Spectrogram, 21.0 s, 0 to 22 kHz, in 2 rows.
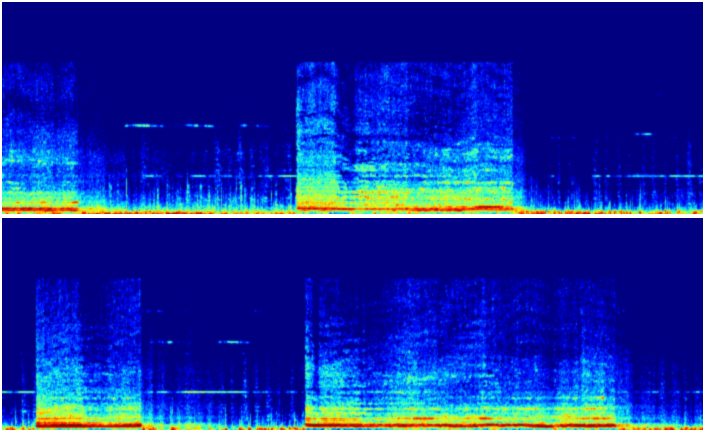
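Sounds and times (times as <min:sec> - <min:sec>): steam locomotive whistle: 0:00.0 - 0:01.5, 0:04.2 - 0:07.9, 0:10.9 - 0:13.8, 0:15.0 - 0:20.4
locomotive rumbling and clattering: 0:00.0 - 0:21.0.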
